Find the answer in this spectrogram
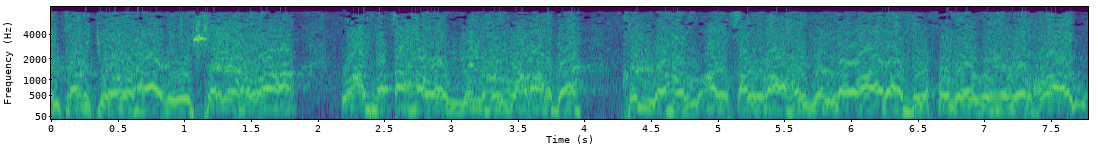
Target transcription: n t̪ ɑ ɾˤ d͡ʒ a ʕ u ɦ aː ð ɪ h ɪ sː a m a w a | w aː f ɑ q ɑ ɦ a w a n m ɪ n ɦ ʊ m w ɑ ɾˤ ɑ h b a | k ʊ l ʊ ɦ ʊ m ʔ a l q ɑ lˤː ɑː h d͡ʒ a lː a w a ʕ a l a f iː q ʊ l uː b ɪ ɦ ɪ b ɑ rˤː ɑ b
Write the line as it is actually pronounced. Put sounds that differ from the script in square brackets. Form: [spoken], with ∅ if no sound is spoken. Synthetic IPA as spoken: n t̪ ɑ ɾˤ d͡ʒ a ʕ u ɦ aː ð ɪ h ɪ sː a [n] a w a | w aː f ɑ q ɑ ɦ a w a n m ɪ n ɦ ʊ m w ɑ ɾˤ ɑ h b a | k ʊ [lː] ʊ ɦ ʊ m ʔ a l q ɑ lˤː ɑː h d͡ʒ a lː a w a ʕ a l a f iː q ʊ l uː b ɪ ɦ ɪ [m] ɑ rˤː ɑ b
